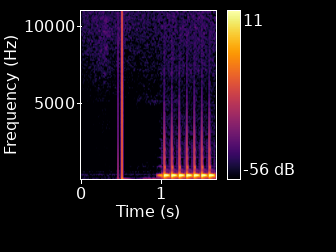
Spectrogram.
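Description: A sharp click, then a phone line rings on an outgoing call placed in real time to a church youth leader. A loud, buzzy tone warbles in quick, even pulses for under a second, with no one talking.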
